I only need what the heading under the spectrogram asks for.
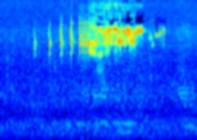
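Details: Corn bunting song: a few separate dry ticks that speed up into a dense, jangling, high-pitched rattle lasting about a second, ending in two or three brief thin notes. No other sounds are heard.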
